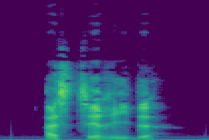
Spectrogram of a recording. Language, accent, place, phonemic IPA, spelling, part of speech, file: French, France, Lyon, /as.te.ʁid/, astéride, noun, LL-Q150 (fra)-astéride.wav
- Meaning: asteroid, starfish (of class Asteroidea)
